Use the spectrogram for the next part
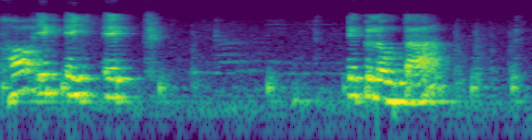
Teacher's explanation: ये ह एकलौता व्यंजन है। ह एक ऐसा एकलौता व्यंजन है जो सघोष और महाप्राण ये दोनों में आता है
